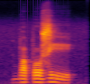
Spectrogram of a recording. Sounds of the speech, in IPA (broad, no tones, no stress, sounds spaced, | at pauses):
b ɒ p o z i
